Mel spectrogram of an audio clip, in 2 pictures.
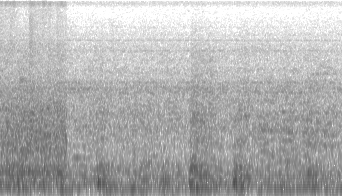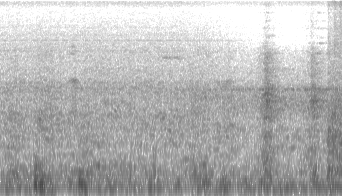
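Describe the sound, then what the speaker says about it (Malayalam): Kayamkulam–Ernakulam express train standing at Tripunithura railway station, with a steady low rumble of the train and platform ambience filling the background and faint voices occasionally mixed in. "ഇപ്പോൾ തൃപ്പൂണിത്തുറ റെയിൽവേ സ്റ്റേഷനിൽ എത്തിയിരിക്കുക കേട്ടോ നമ്മുടെ വണ്ടി"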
